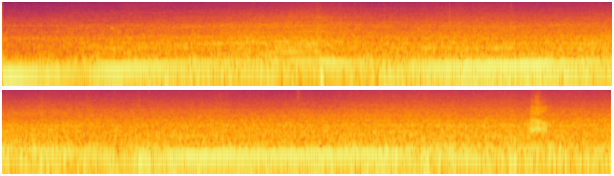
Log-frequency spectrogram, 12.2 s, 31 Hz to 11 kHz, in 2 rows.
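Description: A 2007 Saturn Sky Red Line pulling off in first gear, its engine droning steadily and loudly with the pitch rising and settling as the throttle is eased on, heard from inside the car.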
